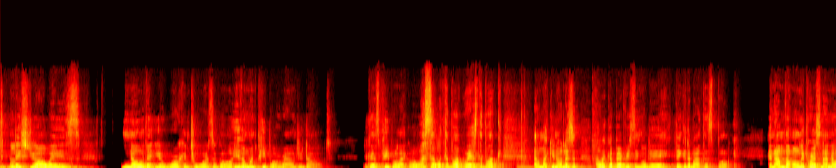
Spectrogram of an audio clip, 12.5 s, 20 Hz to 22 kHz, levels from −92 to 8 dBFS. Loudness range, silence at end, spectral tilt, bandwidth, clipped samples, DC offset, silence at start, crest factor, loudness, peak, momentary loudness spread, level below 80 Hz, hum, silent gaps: 3 LU; 0 s; -6 dB/octave; 13 kHz; under 0.1%; under 0.1%; 0 s; 18 dB; -19 LUFS; -2 dBFS; 12 LU; -50 dBFS; none; 1.72-1.81 s, 5.38-5.43 s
